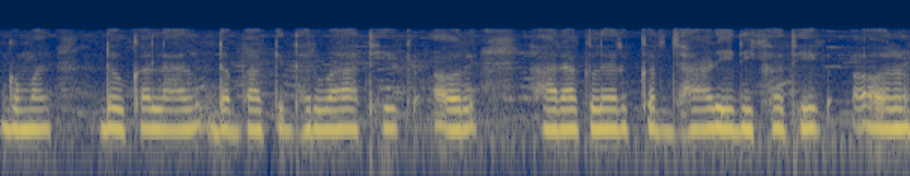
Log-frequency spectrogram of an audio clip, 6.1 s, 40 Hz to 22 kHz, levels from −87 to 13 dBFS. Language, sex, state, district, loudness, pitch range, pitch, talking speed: Sadri, female, Chhattisgarh, Jashpur, -16 LUFS, 215-225 Hz, 220 Hz, 160 wpm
